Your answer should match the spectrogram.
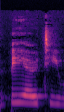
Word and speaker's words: Boty: I loved all the stuff about like Pauline Boty, if that's how you say her name. I'm not 100% sure. – Not sure. I think so. Boty.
